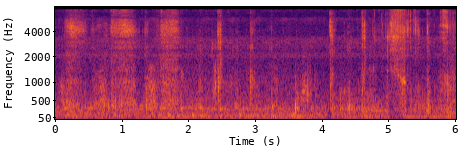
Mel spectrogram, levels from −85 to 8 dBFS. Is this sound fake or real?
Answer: real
